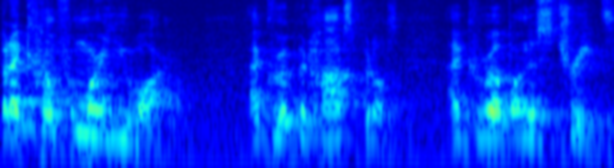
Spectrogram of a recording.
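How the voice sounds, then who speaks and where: There is noticeable background noise and audible room echo as a man speaks at medium pitch. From US, moved between states (North Carolina, Montana). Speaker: political candidate. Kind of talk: campaign debate speech. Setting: school event with audience. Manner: animated, rhetorical.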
